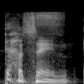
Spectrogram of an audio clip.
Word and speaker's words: Hossein: It's spelled H-O-S-S-E-I-N. Hussein.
